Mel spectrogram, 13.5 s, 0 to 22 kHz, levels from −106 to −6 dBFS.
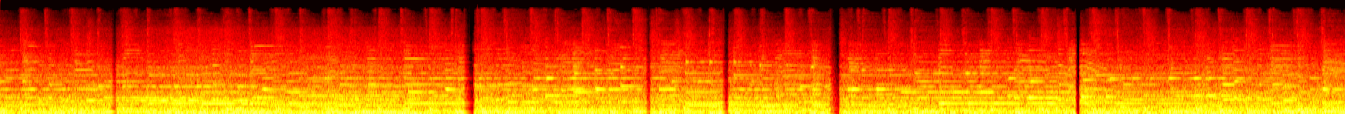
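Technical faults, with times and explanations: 1.11–1.17 s, 6.46–6.52 s and 10.75–10.81 s: short concealed packet loss. About 40 ms went missing each time. The receiver extended the preceding sound to cover the gap, giving a brief smear or wobble. A spectrogram shows short stretches of repeated, blurred harmonics, and the waveform shows slightly too-regular cycles.
4.63–4.76 s, 7.22–7.30 s and 8.30–8.41 s: burst of packet loss. About 100, 60 and 100 ms were lost. The receiver stretched the last sound across each gap and faded it, giving a held buzz or fading hiss. The audio then jumps ahead. A spectrogram shows smeared, frozen bands, and the waveform shows a repetitive, decaying envelope.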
